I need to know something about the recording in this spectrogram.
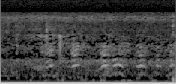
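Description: A dog yapping several times in quick succession, short high yips over the steady outdoor rumble of the ground.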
